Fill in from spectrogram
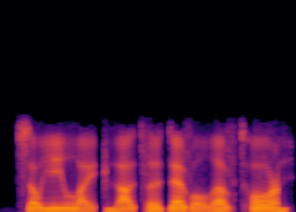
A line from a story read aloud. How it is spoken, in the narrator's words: he asked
